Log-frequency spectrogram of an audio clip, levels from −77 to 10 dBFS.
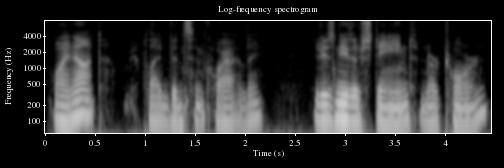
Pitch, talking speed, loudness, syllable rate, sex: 100 Hz, 150 wpm, -20 LUFS, 4.5 syllables/s, male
